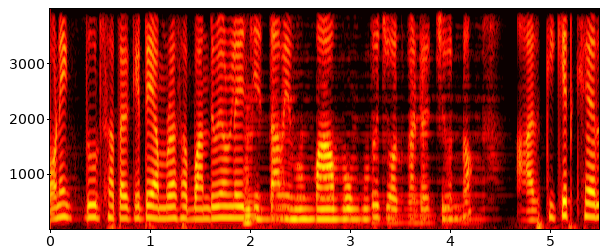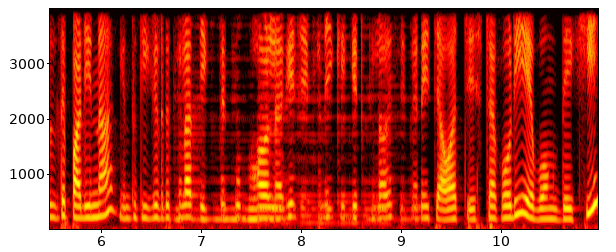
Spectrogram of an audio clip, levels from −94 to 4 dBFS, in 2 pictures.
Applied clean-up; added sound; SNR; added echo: neural mask model DeepFilterNet 3.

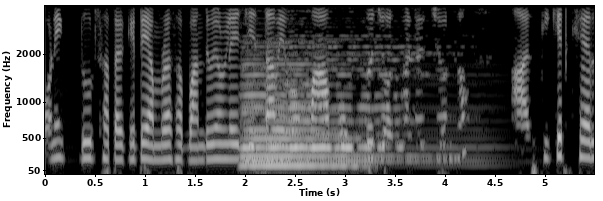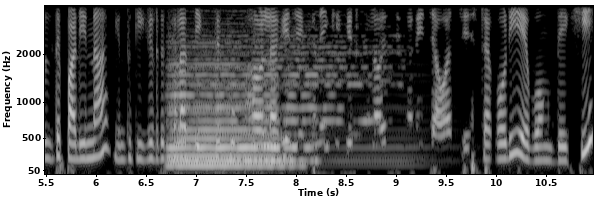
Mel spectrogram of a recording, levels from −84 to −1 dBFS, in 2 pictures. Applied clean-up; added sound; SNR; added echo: classical method spectral subtraction.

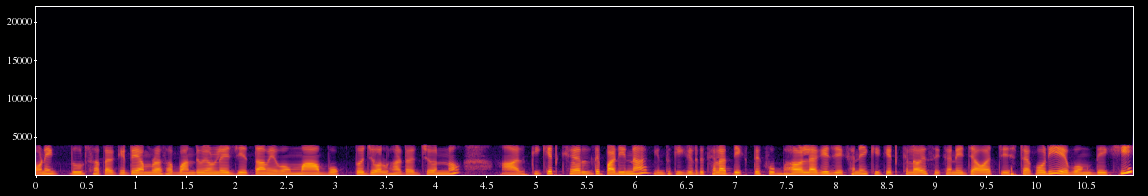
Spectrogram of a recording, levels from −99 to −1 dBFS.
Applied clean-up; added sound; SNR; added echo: none; none; none; none.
